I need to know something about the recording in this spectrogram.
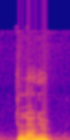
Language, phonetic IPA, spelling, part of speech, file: Polish, [ˈlãɲɛ], lanie, noun, LL-Q809 (pol)-lanie.wav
